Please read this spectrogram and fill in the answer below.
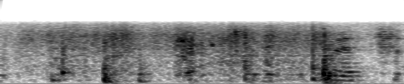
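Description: Handling of boxed mugs and a plastic bag on a tabletop: a few dull knocks as the cardboard boxes are set down and shifted, with crinkly rustling of plastic in between.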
